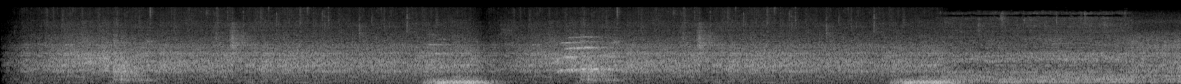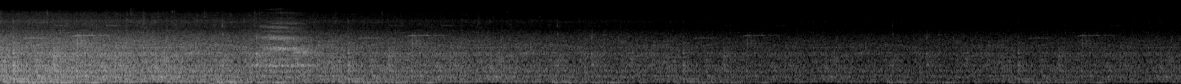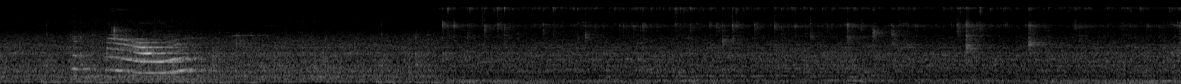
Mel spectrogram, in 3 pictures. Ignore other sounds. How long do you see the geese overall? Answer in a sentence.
The geese can't be heard in this clip.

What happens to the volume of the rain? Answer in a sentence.
The loudness of the rain goes down.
